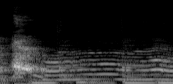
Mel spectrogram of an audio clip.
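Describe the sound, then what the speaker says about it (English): A dog gives one sharp bark followed by a lower lingering yelp-like tone, close and fairly loud, with no talking. "Dog."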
